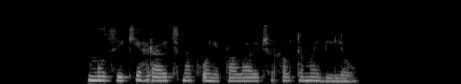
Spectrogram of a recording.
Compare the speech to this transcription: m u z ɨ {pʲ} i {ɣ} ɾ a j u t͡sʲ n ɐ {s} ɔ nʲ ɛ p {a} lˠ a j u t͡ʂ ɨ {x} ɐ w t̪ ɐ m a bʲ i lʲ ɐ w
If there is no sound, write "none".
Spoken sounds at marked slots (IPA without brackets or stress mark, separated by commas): kʲ, ɣ, f, a, x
